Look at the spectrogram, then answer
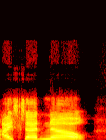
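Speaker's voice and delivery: shrill, very high, loud yell. Voicing the thing blocking the keyhole as someone tries to pick the lock, yelling. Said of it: "It yells".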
